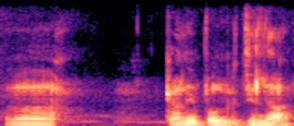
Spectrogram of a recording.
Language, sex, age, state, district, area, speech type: Nepali, male, 60+, West Bengal, Kalimpong, rural, spontaneous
